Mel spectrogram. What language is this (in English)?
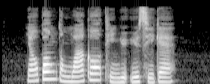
Cantonese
